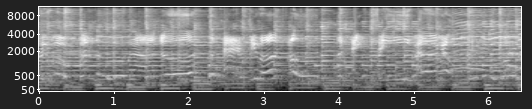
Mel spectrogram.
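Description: Live bluegrass band playing, with banjo, fiddle, mandolin, acoustic guitar and upright bass together. A steady beat of bass notes runs underneath.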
